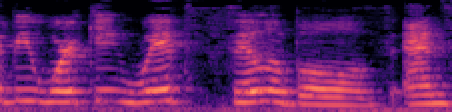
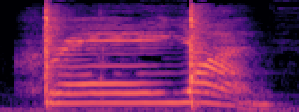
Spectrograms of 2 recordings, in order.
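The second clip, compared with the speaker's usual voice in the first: "Crayons" stretched into two even beats; syllable by syllable; 3 dB louder than usual. Shown as a demonstration. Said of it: "Two sounds in crayons".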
